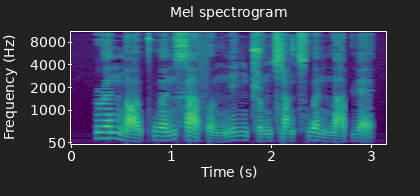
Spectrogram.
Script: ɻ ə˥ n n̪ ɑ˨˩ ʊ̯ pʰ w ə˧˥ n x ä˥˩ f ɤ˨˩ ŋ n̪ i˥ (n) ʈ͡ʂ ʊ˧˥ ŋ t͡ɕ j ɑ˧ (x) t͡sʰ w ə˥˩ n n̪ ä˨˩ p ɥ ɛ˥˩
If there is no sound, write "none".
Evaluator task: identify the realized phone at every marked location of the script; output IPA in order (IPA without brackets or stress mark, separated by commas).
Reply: ŋ, ŋ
